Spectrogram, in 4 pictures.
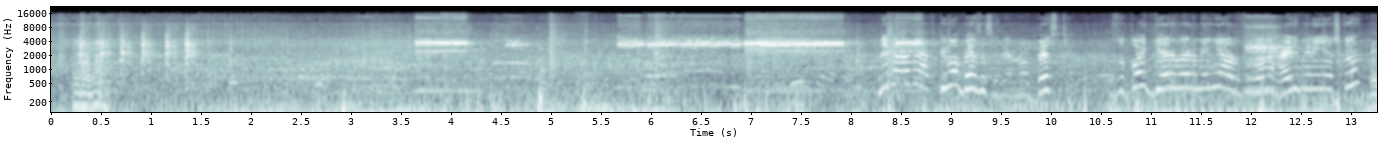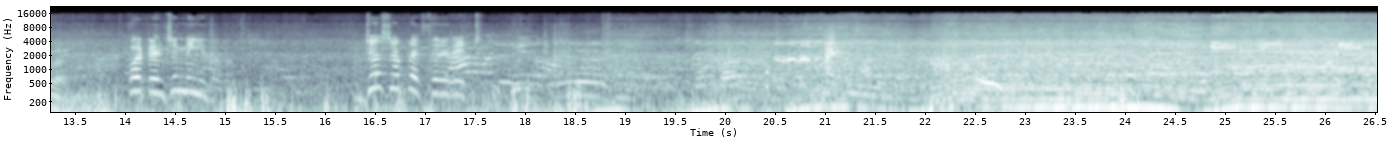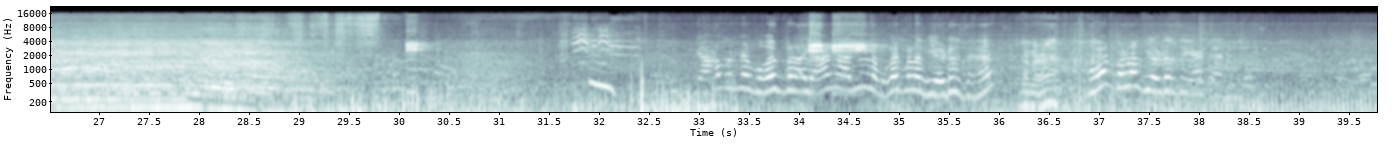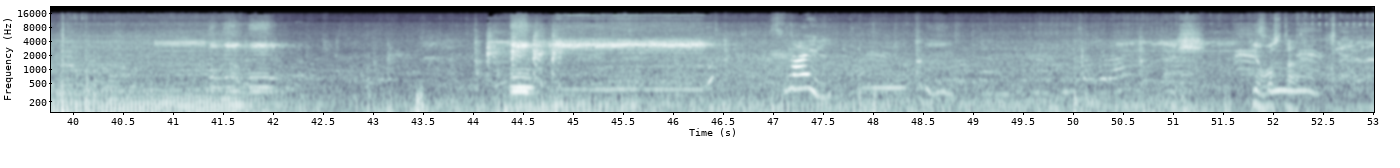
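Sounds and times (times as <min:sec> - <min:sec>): voices: 0:00.0 - 0:53.0
vehicle horn honking: 0:03.6 - 0:04.9, 0:05.6 - 0:08.8, 0:24.2 - 0:28.6, 0:30.0 - 0:30.4, 0:34.1 - 0:35.0, 0:40.7 - 0:42.3, 0:44.2 - 0:46.5, 0:50.4 - 0:52.0.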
